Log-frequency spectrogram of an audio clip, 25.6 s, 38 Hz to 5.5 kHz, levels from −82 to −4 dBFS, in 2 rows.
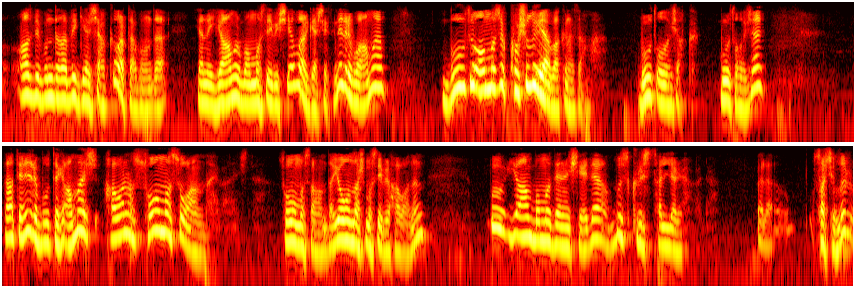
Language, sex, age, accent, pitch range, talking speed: Turkish, male, 60-79, native, 150-230 Hz, 130 wpm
